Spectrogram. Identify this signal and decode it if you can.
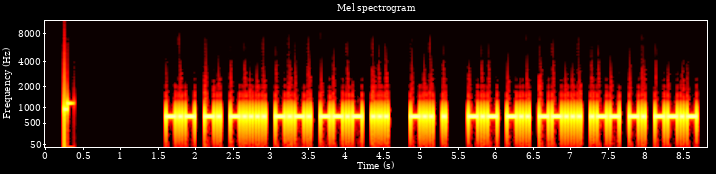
Morse code, heard as a keyed tone, about 27 wpm, 700 Hz. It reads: KN6CQS DE KD7WNQ
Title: USA Callsign DE Callsign - 6 Characters - 28wpm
